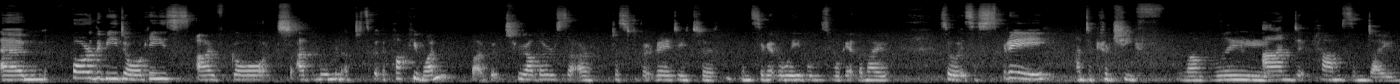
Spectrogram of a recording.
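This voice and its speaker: A woman with a West Highland Scottish accent speaks at a fairly high pitch amid noticeable background noise. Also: moderate pace. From Oban, western Scotland. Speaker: aromatherapy business founder. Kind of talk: casual interview chat. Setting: in a shop.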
